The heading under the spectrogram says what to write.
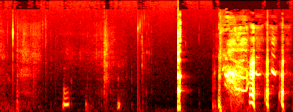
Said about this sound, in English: It would be really badass if you belched right now.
